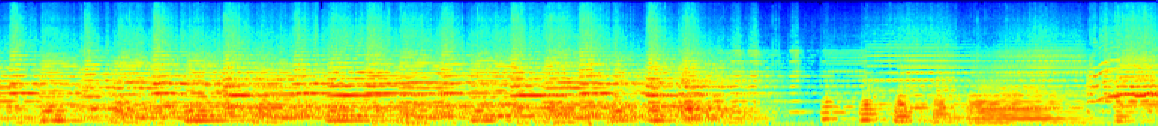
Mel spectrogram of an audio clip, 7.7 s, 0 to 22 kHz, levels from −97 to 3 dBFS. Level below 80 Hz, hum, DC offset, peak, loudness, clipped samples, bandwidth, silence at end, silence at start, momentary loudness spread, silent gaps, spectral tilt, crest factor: -42 dBFS; none; under 0.1%; -2 dBFS; -15 LUFS; under 0.1%; over 20 kHz; 0 s; 0 s; 9 LU; none; -5 dB/octave; 14 dB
